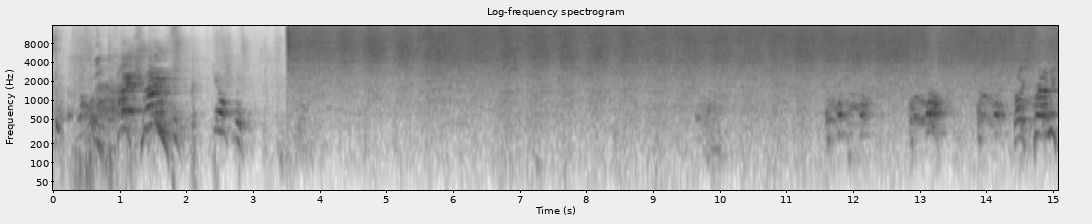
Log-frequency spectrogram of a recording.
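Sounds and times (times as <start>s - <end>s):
spray gun hissing: 3.5s - 15.0s.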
